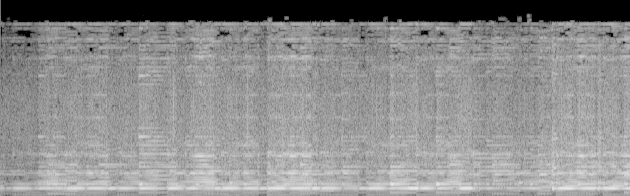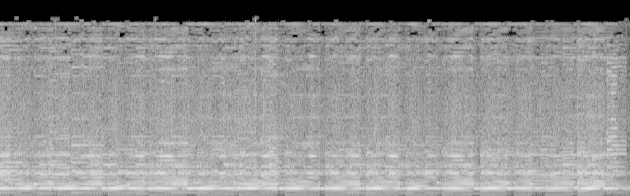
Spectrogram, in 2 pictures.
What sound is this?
Me playing on tanpura (an Indian instrument), sometimes also called a tambura. It's tuned to C (either major or minor as it's first and fifth).
indian, tanpura, eastern, atmosphere, c, tambura, raga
